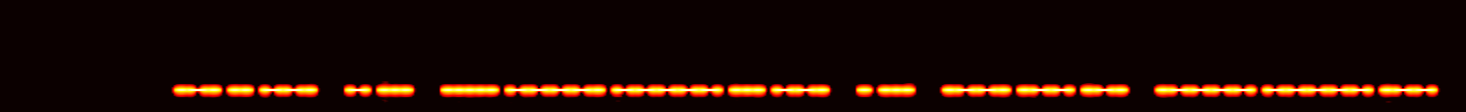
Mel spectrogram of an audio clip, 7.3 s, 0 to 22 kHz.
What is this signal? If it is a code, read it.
Morse code, heard as a keyed tone, about 46 wpm, 700 Hz. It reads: RIG TS 590SG ES PWR 10W
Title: Practice QSO - Exchange 2 - Info - 45wpm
